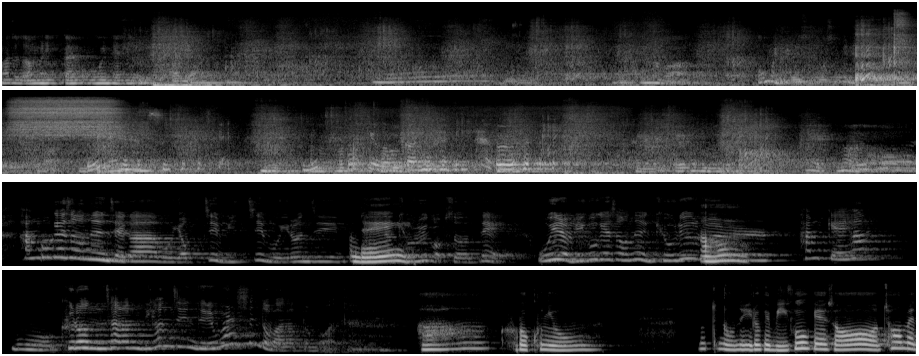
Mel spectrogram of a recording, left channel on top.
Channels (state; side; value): different; both; correlation 0.01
